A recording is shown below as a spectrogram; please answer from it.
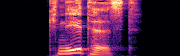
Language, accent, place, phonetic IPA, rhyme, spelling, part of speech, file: German, Germany, Berlin, [ˈkneːtəst], -eːtəst, knetest, verb, De-knetest.ogg
- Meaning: inflection of kneten: 1. second-person singular present 2. second-person singular subjunctive I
